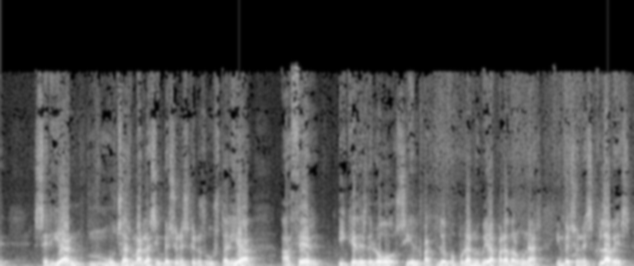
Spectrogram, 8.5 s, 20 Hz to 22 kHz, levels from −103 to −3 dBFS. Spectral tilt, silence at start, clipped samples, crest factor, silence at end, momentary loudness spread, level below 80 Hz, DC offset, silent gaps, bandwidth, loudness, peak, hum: -6.5 dB/octave; 0 s; under 0.1%; 12 dB; 0 s; 10 LU; -34 dBFS; under 0.1%; none; 16.5 kHz; -11 LUFS; 0 dBFS; none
